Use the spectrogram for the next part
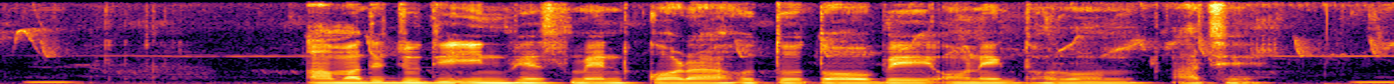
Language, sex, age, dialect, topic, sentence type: Bengali, male, 18-24, Northern/Varendri, banking, statement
